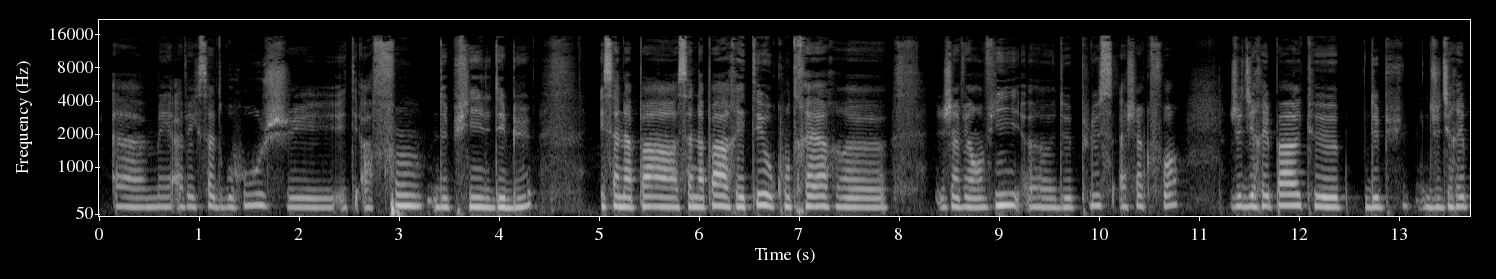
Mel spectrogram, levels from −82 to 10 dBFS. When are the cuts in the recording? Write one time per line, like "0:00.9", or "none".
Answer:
none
